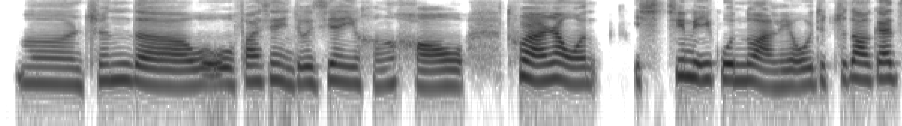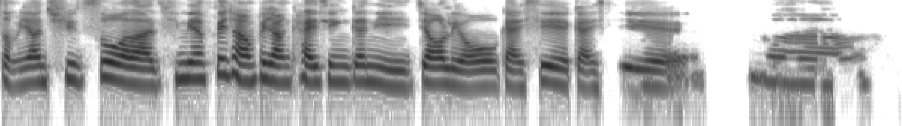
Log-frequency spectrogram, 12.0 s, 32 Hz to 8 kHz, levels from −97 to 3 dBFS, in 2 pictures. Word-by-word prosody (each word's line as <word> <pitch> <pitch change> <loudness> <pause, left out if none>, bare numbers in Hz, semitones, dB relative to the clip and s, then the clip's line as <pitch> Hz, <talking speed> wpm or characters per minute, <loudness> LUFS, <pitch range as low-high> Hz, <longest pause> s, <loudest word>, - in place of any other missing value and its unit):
嗯， 210 -2 -6
真 240 +3 -5
的， 195 -4 +3
我 190 - 0
我 - - -3
发 230 +3 0
现 245 +1 -3
你 210 - -7
这 215 - -5
个 215 - -1
建 230 +1 -1
议 - - -4
很 195 -1 -10
好， 185 0 +1 0.3
突 295 - 0
然 240 -2 +9
让 255 -2 +6
我 210 -1 -1 0.3
心 280 +5 -1
里 255 - +3
一 250 - 0
股 250 0 +3
暖 230 -6 +2
流， 185 0 -3
我 200 - -2
就 235 - -7
知 250 - -7
道 255 -1 +4
该 260 +1 +4
怎 230 -4 -5
么 190 - -9
样 220 +1 +1
去 245 +3 -5
做 245 0 +2
了。 200 -2 +4
今 255 +6 -8
天 255 0 +2
非 310 +4 0
常 235 -7 +4
非 260 - +1
常 225 -2 +4
开 220 0 +1
心 225 0 -5
跟 230 -1 -2
你 190 -4 -5
交 210 +2 +2
流， 185 -1 -1
感 185 -2 -2
谢 210 +2 -1
感 180 -2 -4
谢。 190 0 -4 0.5
嗯。 205 -5 -11
215 Hz, 260 characters per minute, -21 LUFS, 195-240 Hz, 0.5 s, 然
